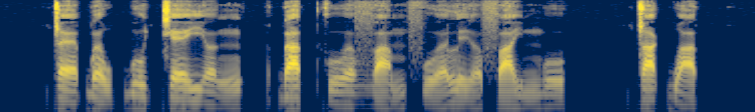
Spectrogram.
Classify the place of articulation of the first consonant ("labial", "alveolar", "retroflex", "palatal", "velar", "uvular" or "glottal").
retroflex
